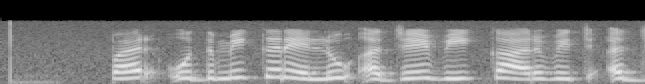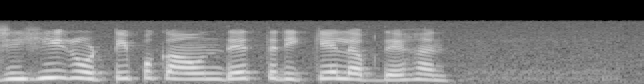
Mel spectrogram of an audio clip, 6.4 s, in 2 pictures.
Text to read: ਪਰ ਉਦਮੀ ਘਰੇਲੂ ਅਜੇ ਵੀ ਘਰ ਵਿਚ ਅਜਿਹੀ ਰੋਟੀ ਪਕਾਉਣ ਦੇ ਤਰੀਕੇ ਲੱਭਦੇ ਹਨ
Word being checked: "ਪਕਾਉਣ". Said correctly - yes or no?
yes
